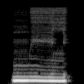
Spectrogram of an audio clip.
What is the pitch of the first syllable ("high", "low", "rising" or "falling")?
low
